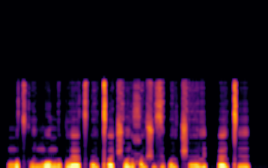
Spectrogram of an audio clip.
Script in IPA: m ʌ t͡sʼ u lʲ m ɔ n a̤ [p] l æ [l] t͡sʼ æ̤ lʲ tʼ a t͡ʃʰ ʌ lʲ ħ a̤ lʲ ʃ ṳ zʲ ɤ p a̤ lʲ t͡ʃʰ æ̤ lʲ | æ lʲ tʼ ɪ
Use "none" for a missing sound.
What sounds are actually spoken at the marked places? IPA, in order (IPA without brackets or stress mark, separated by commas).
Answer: p, none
